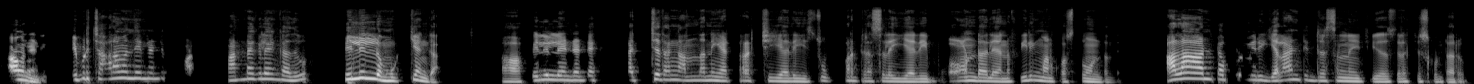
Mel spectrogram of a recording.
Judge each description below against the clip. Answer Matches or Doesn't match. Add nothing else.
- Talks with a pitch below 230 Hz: Matches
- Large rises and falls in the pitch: Matches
